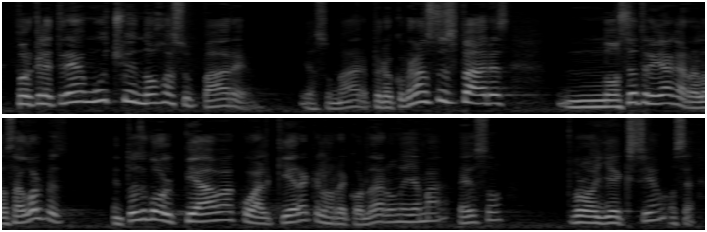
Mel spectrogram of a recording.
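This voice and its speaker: Male doctor, fairly high voice, emphatic lecture style with many rhetorical questions. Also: a little mellow. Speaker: doctor giving a health talk. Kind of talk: health lecture to an audience.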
